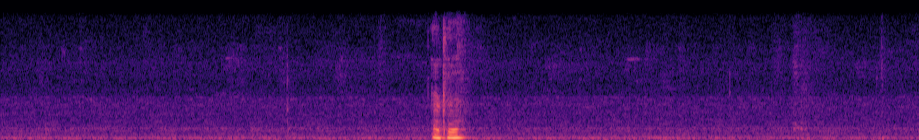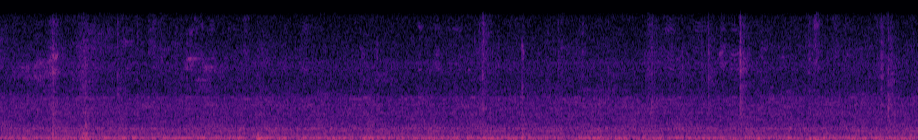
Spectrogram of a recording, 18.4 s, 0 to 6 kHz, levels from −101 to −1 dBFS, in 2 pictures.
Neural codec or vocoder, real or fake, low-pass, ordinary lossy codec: none; real; 5.4 kHz; none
